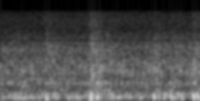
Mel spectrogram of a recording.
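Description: Steady background hiss of a desk microphone with a few soft low thumps, the loudest about a second in.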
